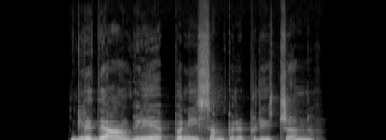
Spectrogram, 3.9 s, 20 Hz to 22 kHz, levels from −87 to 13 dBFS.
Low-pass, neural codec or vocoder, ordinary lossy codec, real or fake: none; vocoder, 44.1 kHz, 128 mel bands every 256 samples, BigVGAN v2; none; fake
